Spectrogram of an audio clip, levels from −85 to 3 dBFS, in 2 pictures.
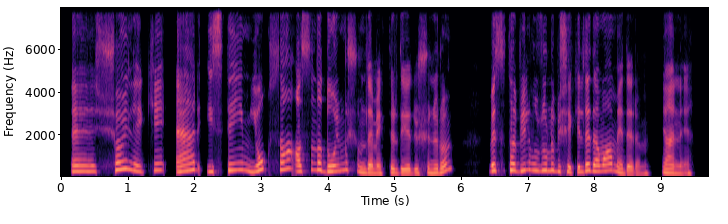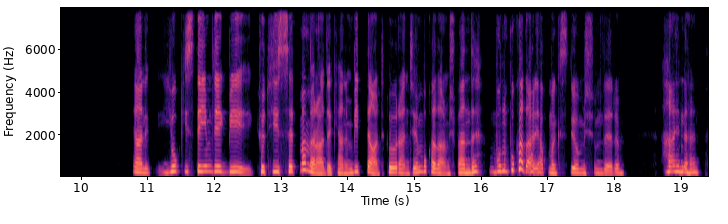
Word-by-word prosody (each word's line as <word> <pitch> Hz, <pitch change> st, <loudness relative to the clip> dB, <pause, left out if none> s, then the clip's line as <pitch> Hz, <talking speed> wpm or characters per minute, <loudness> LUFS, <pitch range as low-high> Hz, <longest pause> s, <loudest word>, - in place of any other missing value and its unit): Eee, 265 Hz, 0 st, +2 dB
şöyle 325 Hz, 0 st, 0 dB
ki, 315 Hz, +5 st, -5 dB, 0.2 s
eğer 285 Hz, +8 st, +3 dB
isteğim 305 Hz, +5 st, -2 dB
yoksa 340 Hz, +6 st, +1 dB
aslında 265 Hz, +2 st, 0 dB
doymuşum 270 Hz, -5 st, +1 dB
demektir 180 Hz, +1 st, 0 dB
diye 180 Hz, -1 st, +1 dB
düşünürüm 205 Hz, -, -1 dB, 0.6 s
ve 290 Hz, -, +4 dB
stabil, 305 Hz, +1 st, 0 dB
huzurlu 310 Hz, -2 st, 0 dB
bir 260 Hz, -, -1 dB
şekilde 235 Hz, +5 st, 0 dB
devam 285 Hz, 0 st, +2 dB
ederim, 165 Hz, -2 st, -2 dB, 0.2 s
yani. 185 Hz, -4 st, -1 dB, 1.3 s
Yani, 215 Hz, -3 st, +2 dB
yok 250 Hz, +5 st, -1 dB
isteğim 260 Hz, +1 st, 0 dB
diye 250 Hz, -3 st, +2 dB
bir 230 Hz, -, +1 dB
kötü 240 Hz, +1 st, 0 dB
hissetmem, 245 Hz, +5 st, +2 dB
herhâlde, 170 Hz, -5 st, +2 dB
kendimi. 180 Hz, +3 st, -1 dB
”Bitti 240 Hz, 0 st, 0 dB
artık, 165 Hz, +4 st, -2 dB
öğreneceğim 205 Hz, 0 st, +2 dB
bu 255 Hz, -, -1 dB
kadarmış. 185 Hz, -8 st, -1 dB
Ben 205 Hz, -1 st, +4 dB
de 240 Hz, +2 st, +4 dB, 0.2 s
bunu 260 Hz, +3 st, 0 dB
bu 310 Hz, -, +1 dB
kadar 325 Hz, -10 st, +2 dB
yapmak 200 Hz, -2 st, -2 dB
istiyormuşum,” 190 Hz, -2 st, -3 dB
derim. 180 Hz, +2 st, -2 dB, 0.7 s
Aynen. 230 Hz, -5 st, +1 dB
240 Hz, 130 wpm, -23 LUFS, 195-280 Hz, 1.3 s, ve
